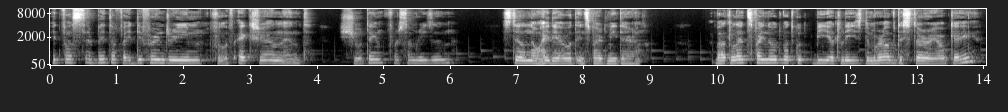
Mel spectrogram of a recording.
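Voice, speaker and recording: A woman's voice: low voice, fairly even intonation, a little slow. A woman, a native Czech speaker, casually recounting a dream in a puzzled, self-deprecating, jokey way with rhetorical asides. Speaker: video storyteller. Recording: faint background music. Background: soft music.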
